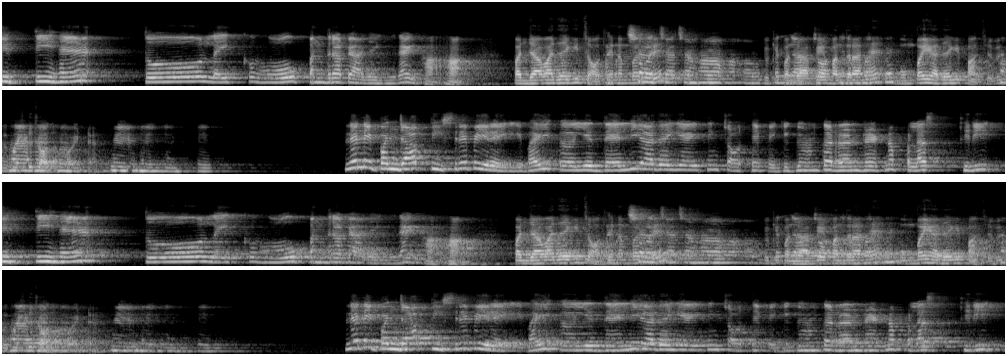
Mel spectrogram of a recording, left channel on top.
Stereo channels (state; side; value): normal; both; correlation 0.38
